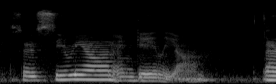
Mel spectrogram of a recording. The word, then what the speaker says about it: Gelion: Is it Gelion or Gelion? It's Galeon. It's Galeon? Yeah. Okay. All right. So Sirion and Galeon.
